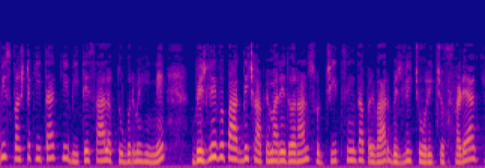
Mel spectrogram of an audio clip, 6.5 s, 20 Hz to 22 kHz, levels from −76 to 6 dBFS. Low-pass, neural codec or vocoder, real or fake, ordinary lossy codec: none; none; real; none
